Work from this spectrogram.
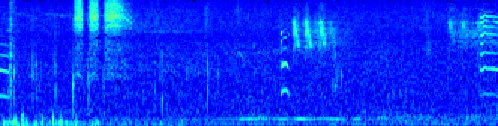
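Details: Black stray cat in the street giving a couple of short, arched meows near the middle, over steady low outdoor rumble with scattered clicks and knocks at the start.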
